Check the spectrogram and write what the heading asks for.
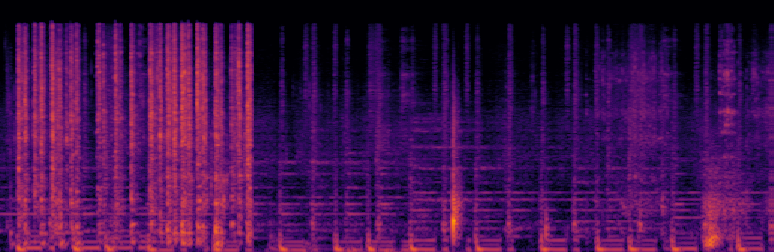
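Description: Wire whisk beating a thick egg and crème fraîche mixture in a glass bowl: a quick run of rattling strokes for about the first three seconds, then softer whisking near the end. Background music with a steady beat plays throughout.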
